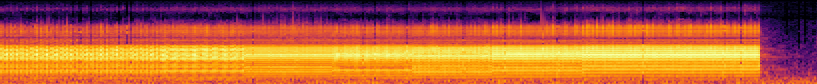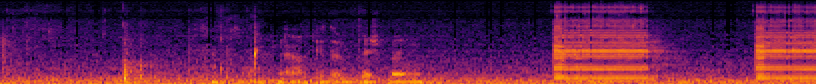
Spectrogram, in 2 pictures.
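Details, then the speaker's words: Electrolarynx buzz from a breadboard prototype of an improved ROMET electronic larynx (Bluetooth smartphone-controlled pitch and volume, rechargeable battery) for speech after laryngectomy: loud steady mechanical buzz stepping up and down in pitch, then short buzz bursts. "so here's a video showing the prototype in action using our breadboard prototype"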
